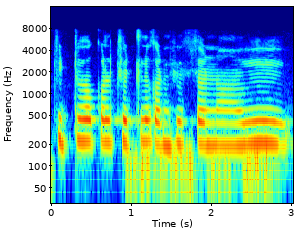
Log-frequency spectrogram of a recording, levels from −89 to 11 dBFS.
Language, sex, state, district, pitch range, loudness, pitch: Telugu, female, Andhra Pradesh, Annamaya, 195-215 Hz, -15 LUFS, 205 Hz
